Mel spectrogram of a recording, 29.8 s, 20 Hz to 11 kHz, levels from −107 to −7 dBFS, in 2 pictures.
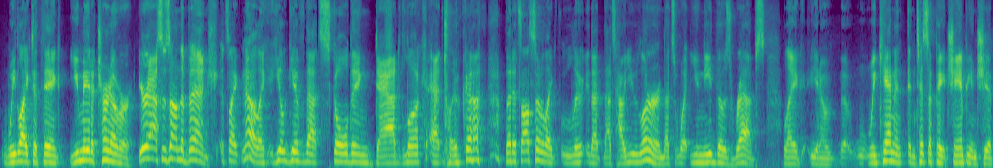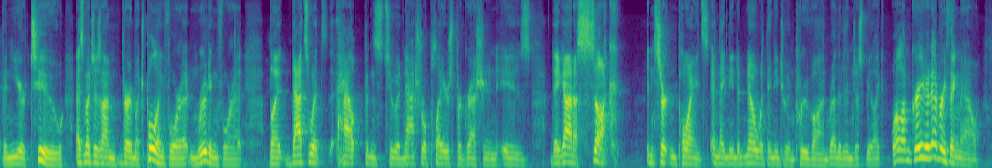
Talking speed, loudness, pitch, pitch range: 205 wpm, -21 LUFS, 135 Hz, 120-160 Hz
